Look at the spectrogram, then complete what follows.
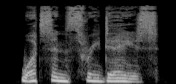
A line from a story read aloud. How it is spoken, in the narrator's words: Reed said, his voice strained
